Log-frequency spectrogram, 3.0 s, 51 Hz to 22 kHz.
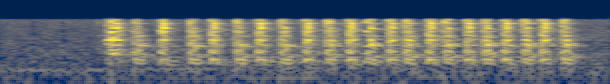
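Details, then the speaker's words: John Deere 318 lawn tractor not started in a long time: fast, even solenoid clicking with no cranking; rapping the starter changes nothing; contacts suspected rusty from sitting, not confirmed. "I hear the starter trying. The solenoid's clicking anyway."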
